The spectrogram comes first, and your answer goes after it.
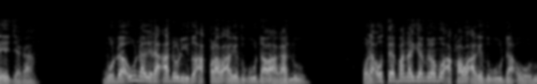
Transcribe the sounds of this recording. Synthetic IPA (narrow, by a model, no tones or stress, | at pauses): eːd͡ʒɛɣa̰ | moːndoauːnaɣeɾaʔadoɾiːðɔʔakɔɾaɣɔaɣeðuɣuːdawaɣanu | oɾeaotɛːbanaɣiameɾɔmɔʔakɔɾaɣɔaɣeðuɣuːdaʔoɾu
